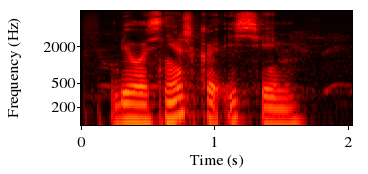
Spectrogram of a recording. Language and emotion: Russian, neutral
